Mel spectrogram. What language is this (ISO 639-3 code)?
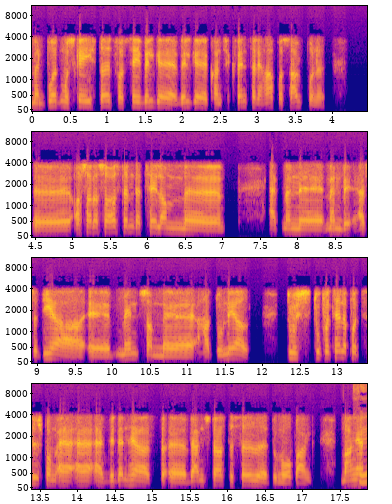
dan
